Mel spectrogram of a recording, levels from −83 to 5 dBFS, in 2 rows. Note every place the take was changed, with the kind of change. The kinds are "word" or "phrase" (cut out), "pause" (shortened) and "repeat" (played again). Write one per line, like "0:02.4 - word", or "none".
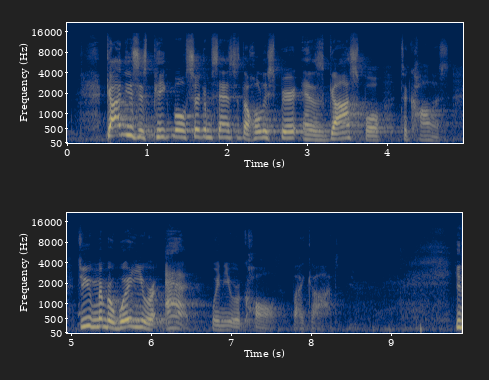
none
